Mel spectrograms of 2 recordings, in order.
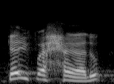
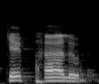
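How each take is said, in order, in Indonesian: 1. Bunyi H terucap dengan jelas. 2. Bunyi H kabur dan tidak jelas. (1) "Bagus bahasanya" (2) "tidak jelas antara huruf H dan huruf huruf H"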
